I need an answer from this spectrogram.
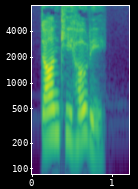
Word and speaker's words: Don Quixote: How was he pronounced again? Don Quixote, I think? I'll actually look his son up. Don Quixote.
